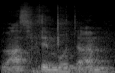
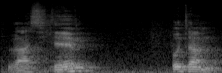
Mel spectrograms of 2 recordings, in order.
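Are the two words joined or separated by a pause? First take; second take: joined; pause. First: The words run together without any pause. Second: A clear pause separates the two words. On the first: It sounds like a word meaning their death. The speaker calls it wrong. "Si jamais une personne rapproche ces deux mots" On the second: It means doing the thing. The speaker calls it right. "découper la lecture de ces deux mots"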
